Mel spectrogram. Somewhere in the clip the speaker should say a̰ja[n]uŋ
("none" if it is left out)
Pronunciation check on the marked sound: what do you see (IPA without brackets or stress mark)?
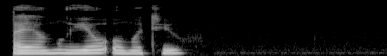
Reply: m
